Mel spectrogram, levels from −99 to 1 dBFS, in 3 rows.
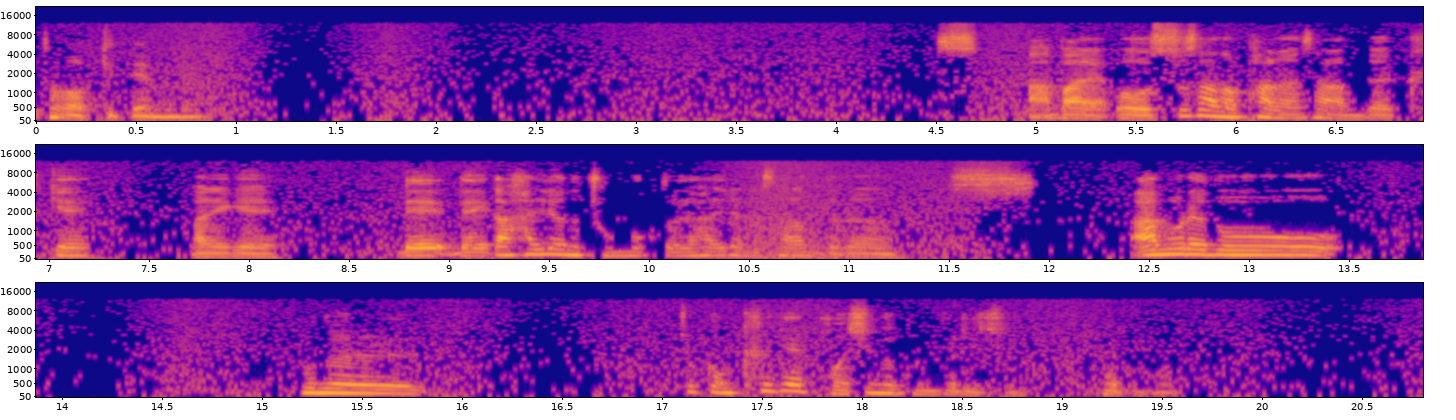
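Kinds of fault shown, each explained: Overdone noise removal: A noise reduction stage was set too hard on a noisy speech recording and runs through the whole clip. It pulls individual frequency bands down whenever they sit near the estimated noise. Background becomes near silence with twinkling specks. Quieter speech detail is lost too.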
